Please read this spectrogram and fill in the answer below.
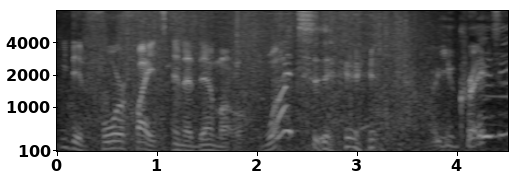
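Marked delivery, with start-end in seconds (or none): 2.1-4.5 high squeaky shocked yelp; shocked disbelief. Real, not acted. Shocked at game moment.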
